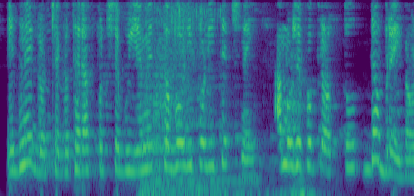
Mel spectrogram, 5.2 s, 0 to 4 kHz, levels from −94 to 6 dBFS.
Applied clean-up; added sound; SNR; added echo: classical method WPE with log-MMSE.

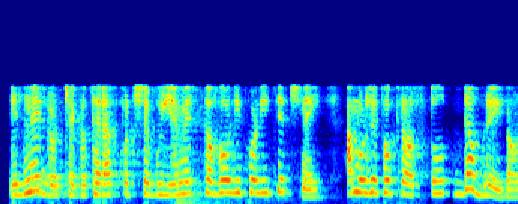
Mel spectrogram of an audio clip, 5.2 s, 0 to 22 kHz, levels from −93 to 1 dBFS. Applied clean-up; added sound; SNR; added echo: neural mask model DeepFilterNet 3.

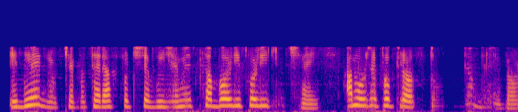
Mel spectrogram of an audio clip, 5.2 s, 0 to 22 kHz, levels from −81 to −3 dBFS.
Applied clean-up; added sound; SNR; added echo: neural separator model SepFormer WHAMR!.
